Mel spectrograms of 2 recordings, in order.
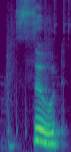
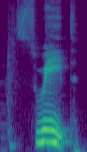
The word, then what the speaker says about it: suite: hotel it's hotel and it's not suit it's sweet hotel sweet when talking about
